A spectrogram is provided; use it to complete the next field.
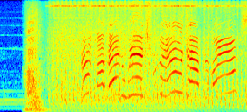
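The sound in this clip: Helicopter rotor noise starts abruptly and then holds as a steady, loud throbbing drone, with voices over it.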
